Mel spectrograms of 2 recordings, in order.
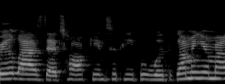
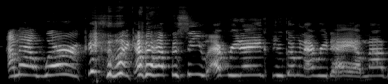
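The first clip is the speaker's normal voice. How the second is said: higher, louder, laughing through the words; 10 semitones higher, 11 dB louder than usual. Real, not acted. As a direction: laugh it out in disbelief. Laughing while ranting about coworker.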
